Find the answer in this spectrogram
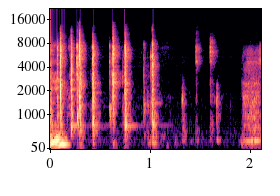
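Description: Typing on a computer keyboard: a quick run of keystrokes through the first second, then a few scattered key clicks.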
